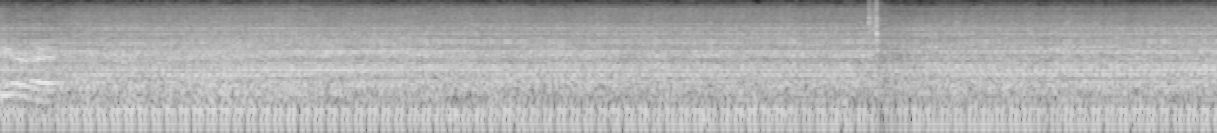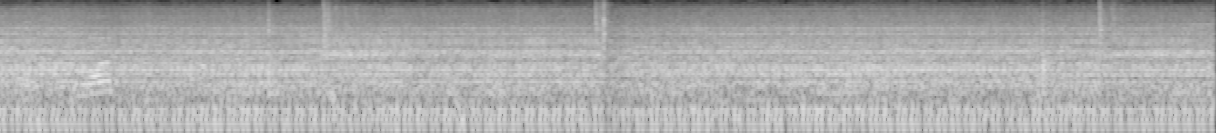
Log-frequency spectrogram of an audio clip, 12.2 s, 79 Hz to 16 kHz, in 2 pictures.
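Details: John Deere X320 mower, 260 hours, after PTO clutch bearing replacement and new belts: steady even hum with no knocks or clutch grinding; repair called semi-successful, upper bearing hard to remove.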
